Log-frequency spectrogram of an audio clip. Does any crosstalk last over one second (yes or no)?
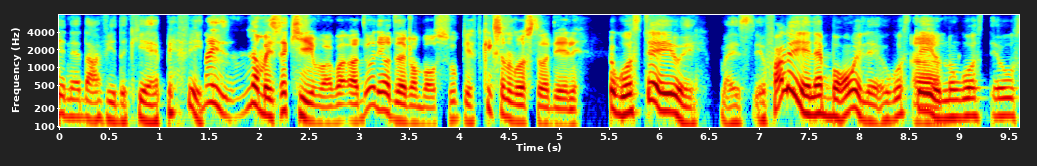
no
